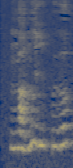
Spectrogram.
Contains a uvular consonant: no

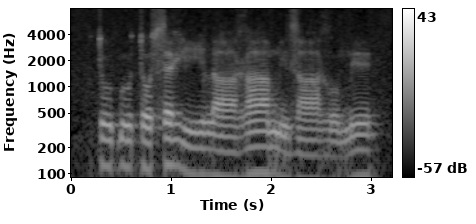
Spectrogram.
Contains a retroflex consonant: no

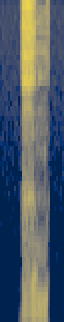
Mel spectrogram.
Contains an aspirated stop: no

